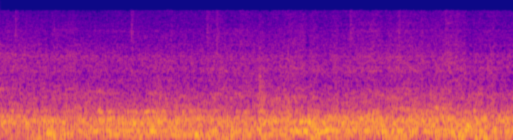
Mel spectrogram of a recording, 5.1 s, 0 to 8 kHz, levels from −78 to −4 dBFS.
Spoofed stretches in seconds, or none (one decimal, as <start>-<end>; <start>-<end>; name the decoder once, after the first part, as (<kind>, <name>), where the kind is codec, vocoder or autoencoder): 0.0-0.7 (vocoder, Vocos); 2.2-5.1

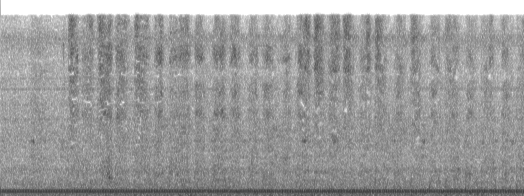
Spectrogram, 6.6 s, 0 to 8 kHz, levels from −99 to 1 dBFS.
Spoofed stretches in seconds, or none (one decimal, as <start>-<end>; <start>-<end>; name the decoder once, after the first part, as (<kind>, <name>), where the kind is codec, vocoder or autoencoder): 2.3-6.6 (vocoder, Vocos)

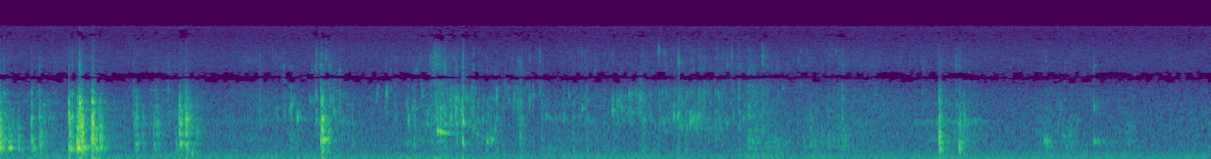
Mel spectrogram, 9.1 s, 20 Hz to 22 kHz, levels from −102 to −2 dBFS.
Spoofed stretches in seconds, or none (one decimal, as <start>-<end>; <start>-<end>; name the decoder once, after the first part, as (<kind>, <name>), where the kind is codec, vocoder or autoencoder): 3.5-4.2 (vocoder, Vocos); 4.8-6.5; 7.8-8.6

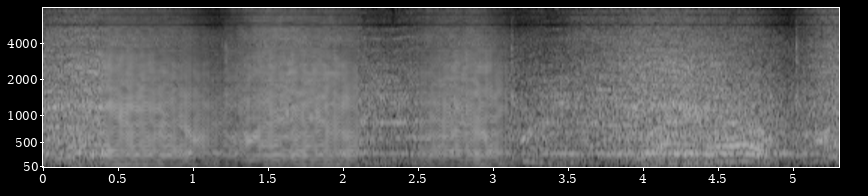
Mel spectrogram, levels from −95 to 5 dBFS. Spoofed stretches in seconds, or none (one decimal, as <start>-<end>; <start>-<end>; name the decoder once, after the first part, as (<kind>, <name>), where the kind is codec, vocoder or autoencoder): 0.4-2.1 (vocoder, Vocos); 2.5-3.1

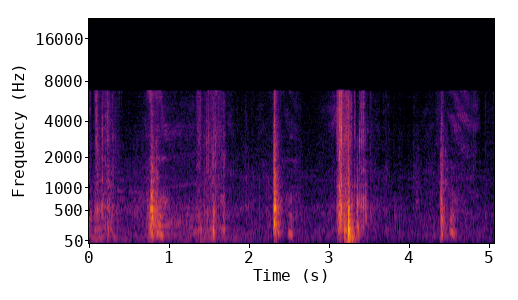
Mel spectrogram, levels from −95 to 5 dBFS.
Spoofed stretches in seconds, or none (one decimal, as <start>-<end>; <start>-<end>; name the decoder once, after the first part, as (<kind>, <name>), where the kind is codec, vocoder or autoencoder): 0.4-1.4 (vocoder, Vocos); 3.4-4.2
